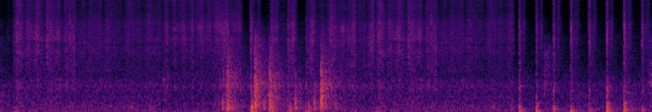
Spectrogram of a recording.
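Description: A brush works Dixie Belle chalk paint over WoodUbend wood mouldings, making continuous close scratchy rubbing strokes with a few sharper dabbing taps.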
